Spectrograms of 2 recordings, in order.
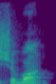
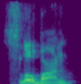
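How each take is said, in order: First: The name begins with an 'sh' sound. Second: The name begins with an 'sl' sound. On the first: The speaker calls it right. "but it's really Siobhan" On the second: The speaker calls it wrong. "I see an L in there. Slowbon"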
